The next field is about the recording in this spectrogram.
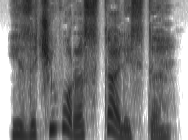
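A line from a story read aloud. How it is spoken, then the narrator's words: Furtive sigh, gathering resolve. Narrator (Russian): Света украдкой вздохнула, собираясь с решимостью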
